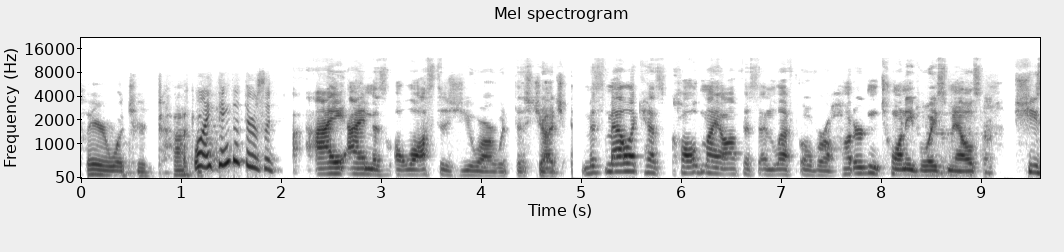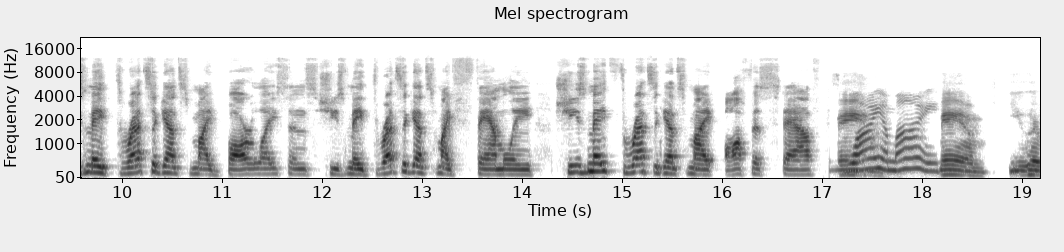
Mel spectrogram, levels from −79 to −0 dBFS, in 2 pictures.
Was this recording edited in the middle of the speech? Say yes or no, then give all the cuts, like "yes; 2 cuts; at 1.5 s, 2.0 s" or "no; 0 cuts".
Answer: yes; 4 cuts; at 1.9 s, 4.9 s, 9.1 s, 17.1 s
